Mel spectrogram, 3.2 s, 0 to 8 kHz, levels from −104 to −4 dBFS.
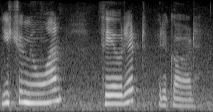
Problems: none marked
